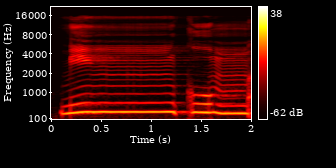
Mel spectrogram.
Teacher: mim sukun dibaca dengan jelas terang ya jadi bunyinya m dan tidak ditahan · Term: izhar syafawi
